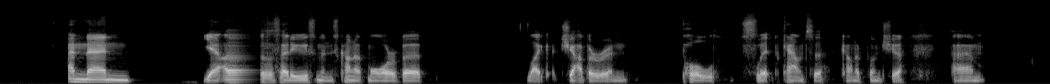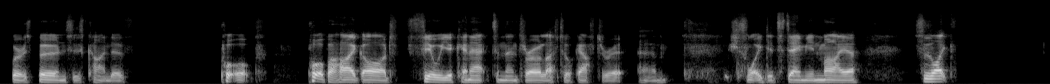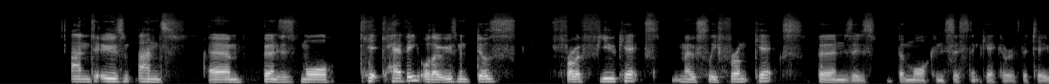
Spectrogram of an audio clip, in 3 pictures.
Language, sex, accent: English, male, British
